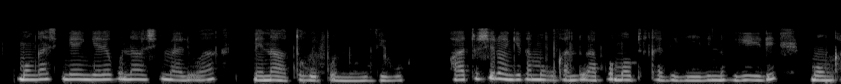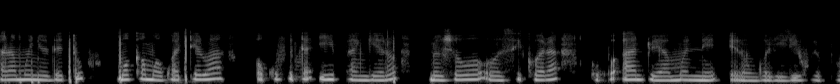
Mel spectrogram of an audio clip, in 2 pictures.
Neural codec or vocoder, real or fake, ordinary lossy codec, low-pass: none; real; MP3, 48 kbps; 5.4 kHz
